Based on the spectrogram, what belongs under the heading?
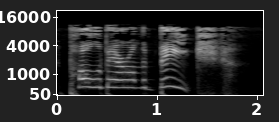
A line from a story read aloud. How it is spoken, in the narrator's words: Marta's husband, Keycab, yelled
